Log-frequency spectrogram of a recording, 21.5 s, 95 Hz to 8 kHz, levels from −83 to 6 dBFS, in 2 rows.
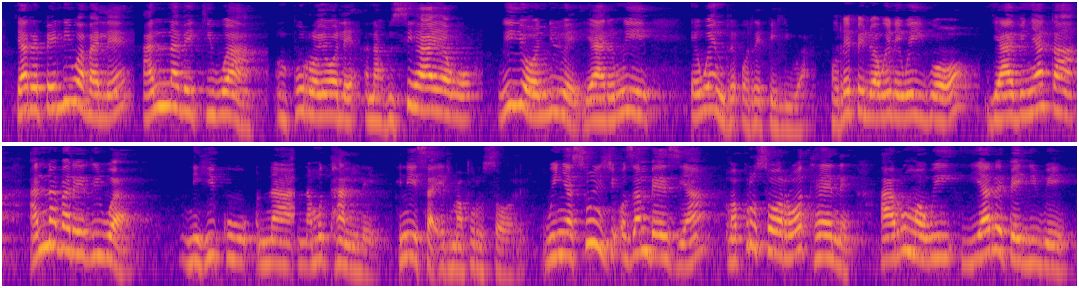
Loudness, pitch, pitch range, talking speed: -18 LUFS, 225 Hz, 200-255 Hz, 90 wpm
